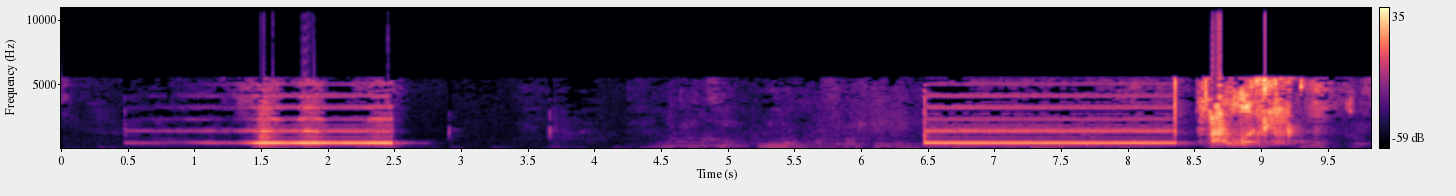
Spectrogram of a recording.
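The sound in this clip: A telephone dial tone plays while a caller is being redialed: two long, steady buzzing tones separated by a stretch of speech, followed by a short noisy burst as voices continue.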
